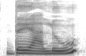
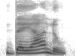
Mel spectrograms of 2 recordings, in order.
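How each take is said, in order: First: दयालु ending on long "loo"; mispronounced final vowel. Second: Said in the usual way. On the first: Shown as a demonstration. Teacher showing a common error, दयालु with long final u. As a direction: stretch the last vowel of दयालु. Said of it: "अशुद्ध". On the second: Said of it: "शुद्ध".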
